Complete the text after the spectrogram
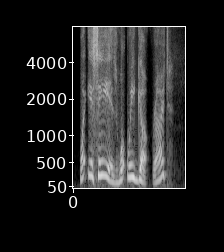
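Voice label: English male, voice; Pirates Of The Caribbean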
